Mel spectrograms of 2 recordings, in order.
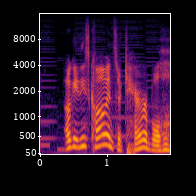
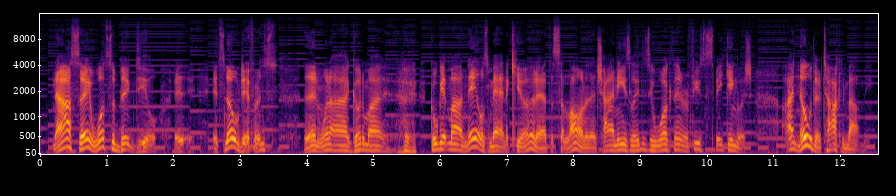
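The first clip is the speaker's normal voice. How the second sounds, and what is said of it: Put-on Southern drawl. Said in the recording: “Let's read the next comment in a... Southern drawl.”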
